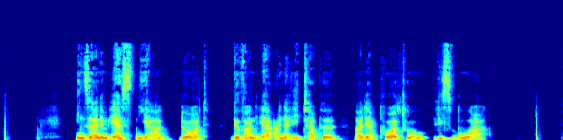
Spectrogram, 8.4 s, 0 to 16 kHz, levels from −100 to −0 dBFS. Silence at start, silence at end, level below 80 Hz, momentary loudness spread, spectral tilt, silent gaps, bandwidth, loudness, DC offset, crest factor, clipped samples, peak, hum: 1.15 s; 1.2 s; -74 dBFS; 10 LU; -6 dB/octave; 3.21-3.29 s, 3.38-3.45 s, 5.26-5.31 s; 11.5 kHz; -29 LUFS; under 0.1%; 18 dB; under 0.1%; -12 dBFS; none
